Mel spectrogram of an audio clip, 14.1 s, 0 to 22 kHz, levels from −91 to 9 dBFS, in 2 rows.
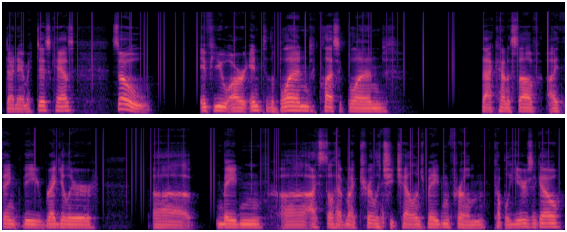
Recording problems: crackle, like an old record; faint; 25 dB below the speech

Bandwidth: 15 kHz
